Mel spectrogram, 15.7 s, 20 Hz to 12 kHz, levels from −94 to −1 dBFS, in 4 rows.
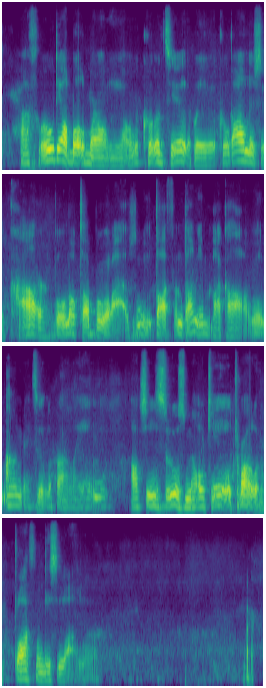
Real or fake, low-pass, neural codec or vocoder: fake; 10.8 kHz; codec, 24 kHz, 0.9 kbps, WavTokenizer, small release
